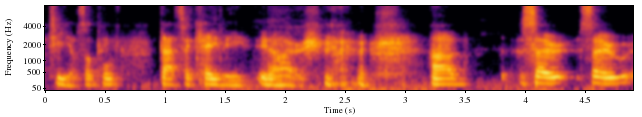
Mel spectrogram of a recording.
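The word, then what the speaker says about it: céilidh: Irish or Scottish dances that's pronounced the same way but written c e i l i dh kay that means to visit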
